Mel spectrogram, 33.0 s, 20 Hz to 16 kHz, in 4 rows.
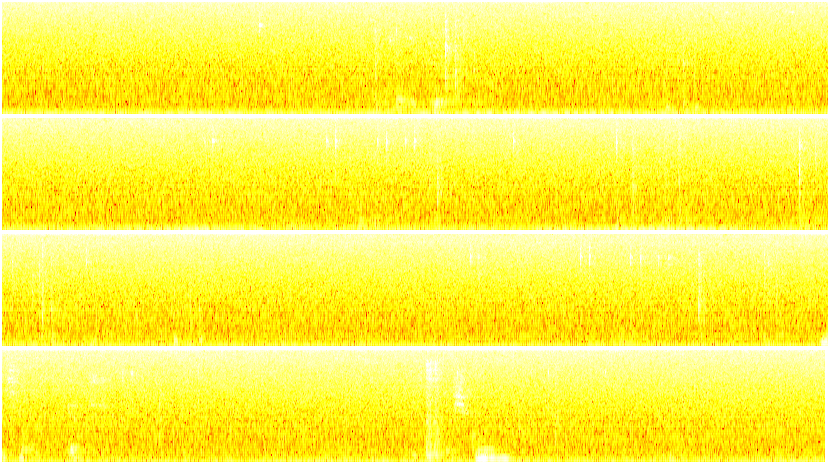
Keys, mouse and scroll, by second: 4.4 ctrl+r, 10.9 scroll up 1, 11.5 click, 12.0 alt+shift+click, 12.2 alt+shift+click, 13.3 click, 14.9 ctrl+z, 16.8 ctrl+r, 21.5-22.3 scroll up 2, 22.3 click, 23.0 alt+shift+click, 24.1 Delete, 26.4-26.7 scroll down 1, 26.7 middle click, 27.6 scroll down 2, 27.9-29.5 middle drag, 29.5-30.0 scroll up 1, 30.0-31.9 shift+middle drag, 31.9-32.2 scroll up 3.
